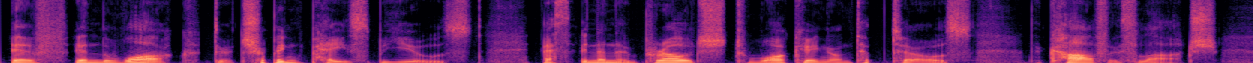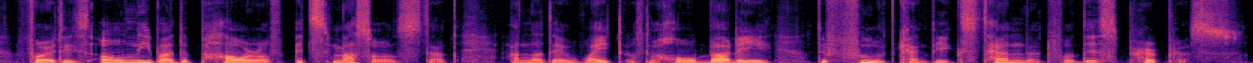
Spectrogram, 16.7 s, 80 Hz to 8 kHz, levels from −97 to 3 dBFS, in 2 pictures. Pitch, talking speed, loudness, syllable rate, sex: 135 Hz, 170 wpm, -21 LUFS, 4.3 syllables/s, male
